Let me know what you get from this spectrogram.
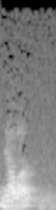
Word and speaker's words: Nella: So they knew when I say my name, I'd say, my name is Nella, N-E-L-L-A.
